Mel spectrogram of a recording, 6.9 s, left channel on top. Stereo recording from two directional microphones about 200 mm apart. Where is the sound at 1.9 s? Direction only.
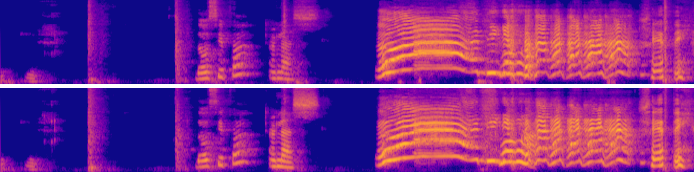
35° left (ahead or behind).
